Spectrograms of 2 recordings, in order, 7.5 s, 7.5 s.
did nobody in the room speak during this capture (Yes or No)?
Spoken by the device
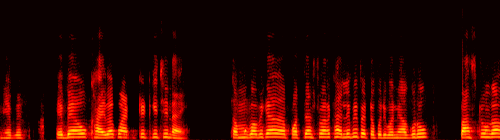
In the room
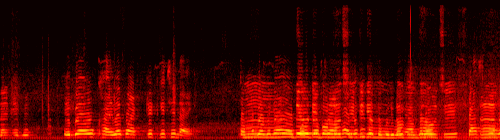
No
